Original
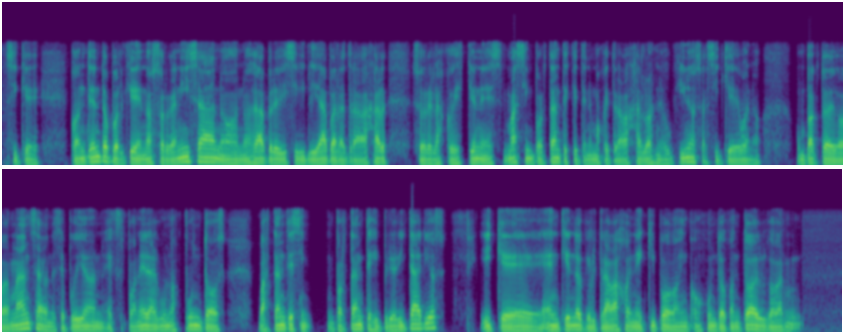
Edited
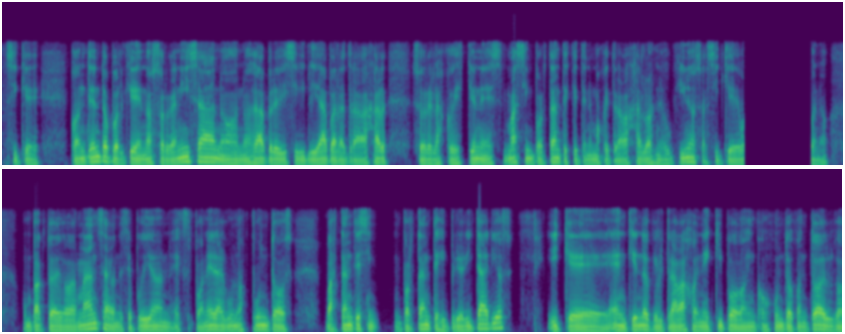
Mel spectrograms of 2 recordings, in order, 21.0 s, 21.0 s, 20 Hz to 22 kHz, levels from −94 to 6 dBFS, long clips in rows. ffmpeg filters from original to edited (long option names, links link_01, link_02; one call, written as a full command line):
ffmpeg -i in.wav -filter_complex "[0:a]asplit=2[link_01][link_02];[link_01]atrim=end=9.27,asetpts=PTS-STARTPTS,afade=type=out:start_time=9.266:duration=0.004:curve=hsin,apad=pad_dur=0.84[link_03];[link_02]atrim=start=9.27,asetpts=PTS-STARTPTS,afade=type=in:duration=0.004:curve=hsin[link_04];[link_03][link_04]concat=n=2:v=0:a=1" out.wav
